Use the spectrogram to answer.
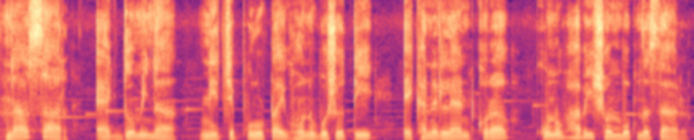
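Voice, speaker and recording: A man's voice: fairly high pitch, fairly even intonation, a little slow, dark tone, lightly acted. A desperate cartoon pilot acted by a man with a Bangladeshi accent, pleading urgently and politely. The voice is raised a little, with music under it. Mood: panicked. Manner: urgent pleading, repeating "sir". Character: panicking male pilot radioing for help, polite, desperate.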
